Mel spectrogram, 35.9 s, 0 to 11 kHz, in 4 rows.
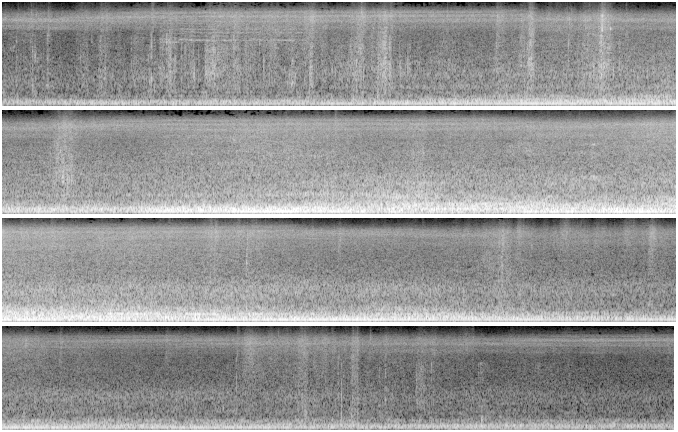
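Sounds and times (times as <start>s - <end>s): vehicle engine humming: 0.0s - 35.9s.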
